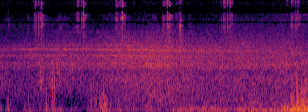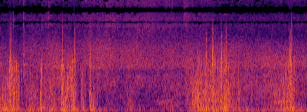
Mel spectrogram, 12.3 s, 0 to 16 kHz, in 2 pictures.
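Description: Fokker 100's two rear-mounted Rolls-Royce Tay turbofans at takeoff power as the jet rolls, lifts off and climbs away, with a high whine at first. Gusts of wind rumble on the microphone about 6 s and 10 s in.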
